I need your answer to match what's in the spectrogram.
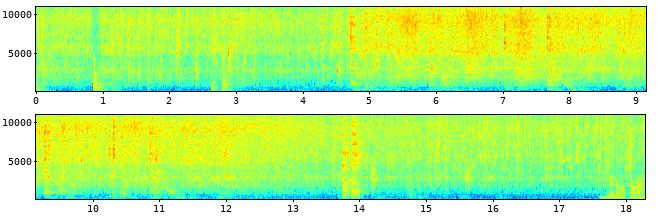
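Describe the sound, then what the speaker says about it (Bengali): Potatoes sizzle in hot oil seasoned with bay leaf and dried red chilli, a sustained hiss with a few sharp clatters and scrapes of stirring spaced through it. "এখন এর মধ্যে আমি আলুগুলো ঢেলে দেব।"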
